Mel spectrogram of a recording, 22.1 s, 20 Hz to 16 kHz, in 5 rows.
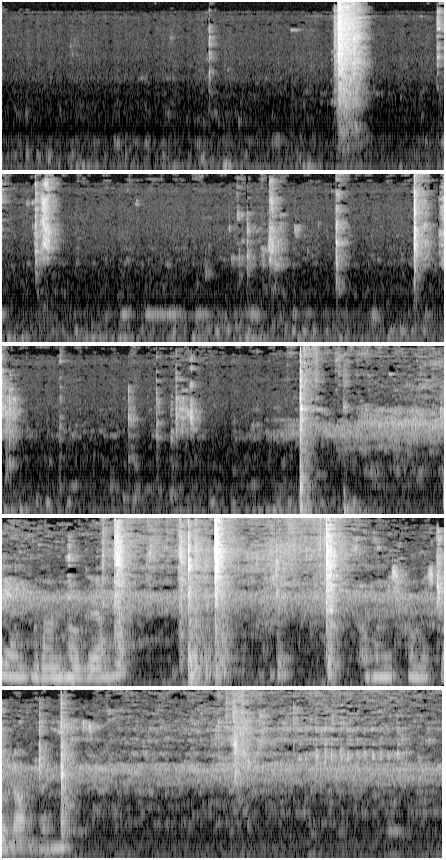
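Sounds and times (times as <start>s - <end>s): metal spoon scraping steel plate: 3.3s - 3.7s, 4.7s - 5.0s.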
